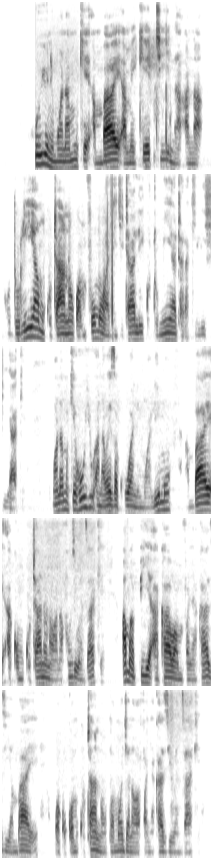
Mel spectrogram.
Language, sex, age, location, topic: Swahili, male, 25-35, Nairobi, education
